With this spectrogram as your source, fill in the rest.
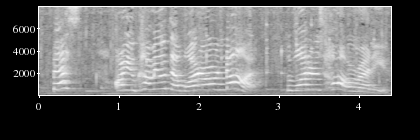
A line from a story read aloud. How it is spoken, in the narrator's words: she shouted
